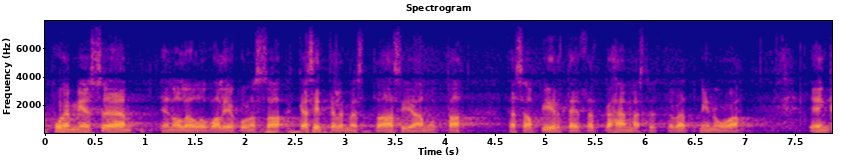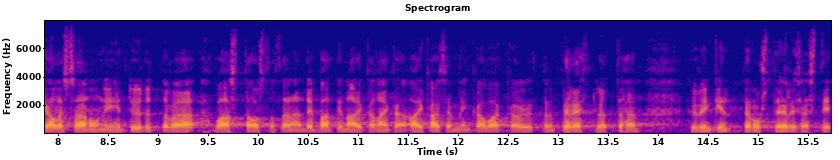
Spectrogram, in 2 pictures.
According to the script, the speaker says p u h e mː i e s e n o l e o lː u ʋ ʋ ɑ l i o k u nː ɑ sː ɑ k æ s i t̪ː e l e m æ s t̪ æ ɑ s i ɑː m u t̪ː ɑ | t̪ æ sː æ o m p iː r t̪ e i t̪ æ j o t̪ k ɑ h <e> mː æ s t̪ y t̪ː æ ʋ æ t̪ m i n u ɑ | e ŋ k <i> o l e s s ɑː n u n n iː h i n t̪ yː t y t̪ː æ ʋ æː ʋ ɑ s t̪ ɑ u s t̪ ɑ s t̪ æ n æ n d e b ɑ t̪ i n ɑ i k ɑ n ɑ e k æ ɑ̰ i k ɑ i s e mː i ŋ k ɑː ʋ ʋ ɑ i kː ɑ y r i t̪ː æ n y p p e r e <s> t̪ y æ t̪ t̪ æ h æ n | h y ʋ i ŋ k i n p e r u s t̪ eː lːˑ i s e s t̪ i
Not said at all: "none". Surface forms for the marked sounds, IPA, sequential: æ, æ, h

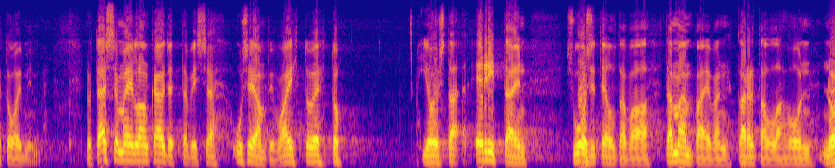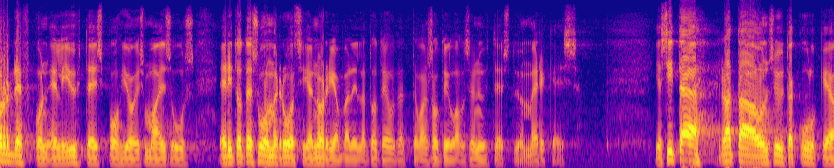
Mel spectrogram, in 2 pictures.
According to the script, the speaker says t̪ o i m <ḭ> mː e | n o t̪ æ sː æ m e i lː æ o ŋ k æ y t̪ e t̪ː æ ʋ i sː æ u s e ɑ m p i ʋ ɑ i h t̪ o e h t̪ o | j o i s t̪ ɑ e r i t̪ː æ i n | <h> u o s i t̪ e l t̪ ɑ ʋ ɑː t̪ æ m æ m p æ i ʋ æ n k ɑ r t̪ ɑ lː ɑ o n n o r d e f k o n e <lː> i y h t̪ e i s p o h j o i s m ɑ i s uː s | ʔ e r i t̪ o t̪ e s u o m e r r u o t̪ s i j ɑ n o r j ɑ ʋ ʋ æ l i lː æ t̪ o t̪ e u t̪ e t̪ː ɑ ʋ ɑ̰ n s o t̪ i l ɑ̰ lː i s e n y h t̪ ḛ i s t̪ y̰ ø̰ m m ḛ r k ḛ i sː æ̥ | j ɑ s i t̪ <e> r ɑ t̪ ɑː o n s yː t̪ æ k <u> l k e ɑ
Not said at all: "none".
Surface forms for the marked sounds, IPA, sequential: ḭ, s, l, æ, u

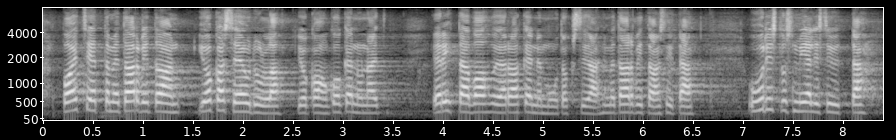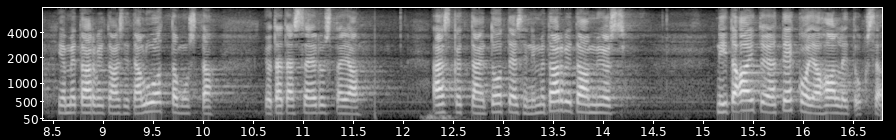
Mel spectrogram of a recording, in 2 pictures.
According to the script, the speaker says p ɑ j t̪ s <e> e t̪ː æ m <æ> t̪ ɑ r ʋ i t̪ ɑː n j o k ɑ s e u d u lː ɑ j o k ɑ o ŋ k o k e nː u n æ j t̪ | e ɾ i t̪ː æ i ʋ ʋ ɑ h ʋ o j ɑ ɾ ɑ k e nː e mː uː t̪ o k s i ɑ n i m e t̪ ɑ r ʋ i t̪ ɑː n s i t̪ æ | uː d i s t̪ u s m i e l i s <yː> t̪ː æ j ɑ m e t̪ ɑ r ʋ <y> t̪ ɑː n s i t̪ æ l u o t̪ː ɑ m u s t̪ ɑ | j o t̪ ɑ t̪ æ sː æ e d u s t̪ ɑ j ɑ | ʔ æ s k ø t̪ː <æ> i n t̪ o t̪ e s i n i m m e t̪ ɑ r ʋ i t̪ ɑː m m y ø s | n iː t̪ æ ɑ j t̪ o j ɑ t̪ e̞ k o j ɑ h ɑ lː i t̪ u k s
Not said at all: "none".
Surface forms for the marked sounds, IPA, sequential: i, e, yː, i, æ

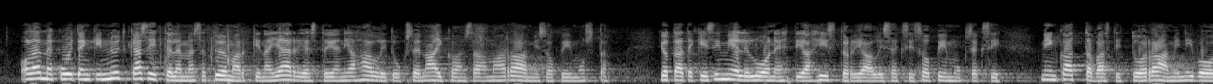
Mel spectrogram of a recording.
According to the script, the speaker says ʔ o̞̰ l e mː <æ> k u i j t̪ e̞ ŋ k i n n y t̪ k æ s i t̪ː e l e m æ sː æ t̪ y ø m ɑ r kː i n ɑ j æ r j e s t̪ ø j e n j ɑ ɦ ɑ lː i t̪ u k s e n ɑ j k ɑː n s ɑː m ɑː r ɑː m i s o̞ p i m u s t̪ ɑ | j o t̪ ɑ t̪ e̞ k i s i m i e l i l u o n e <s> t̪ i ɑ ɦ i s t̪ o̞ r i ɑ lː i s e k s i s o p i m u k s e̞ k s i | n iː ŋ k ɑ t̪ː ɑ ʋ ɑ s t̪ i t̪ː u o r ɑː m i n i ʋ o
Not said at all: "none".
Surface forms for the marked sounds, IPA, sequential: e, h

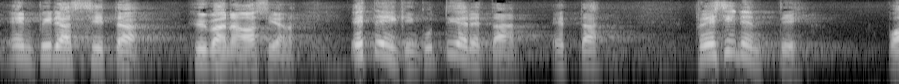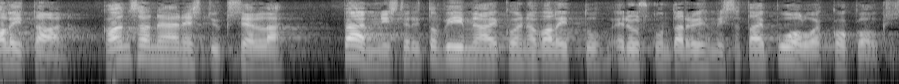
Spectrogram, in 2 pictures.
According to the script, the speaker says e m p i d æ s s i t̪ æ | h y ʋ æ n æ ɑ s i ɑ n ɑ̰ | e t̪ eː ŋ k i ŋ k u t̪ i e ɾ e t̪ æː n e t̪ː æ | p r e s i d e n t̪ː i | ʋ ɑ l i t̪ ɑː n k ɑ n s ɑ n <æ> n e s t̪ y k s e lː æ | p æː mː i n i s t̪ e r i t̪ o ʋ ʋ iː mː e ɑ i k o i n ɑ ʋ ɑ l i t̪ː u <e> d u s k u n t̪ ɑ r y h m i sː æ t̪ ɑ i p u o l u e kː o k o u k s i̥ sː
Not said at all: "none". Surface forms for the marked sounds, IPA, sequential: æː, e

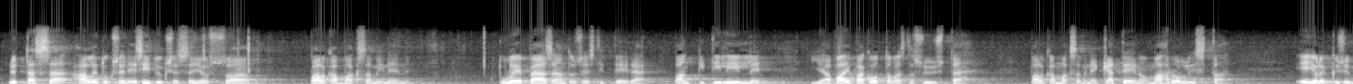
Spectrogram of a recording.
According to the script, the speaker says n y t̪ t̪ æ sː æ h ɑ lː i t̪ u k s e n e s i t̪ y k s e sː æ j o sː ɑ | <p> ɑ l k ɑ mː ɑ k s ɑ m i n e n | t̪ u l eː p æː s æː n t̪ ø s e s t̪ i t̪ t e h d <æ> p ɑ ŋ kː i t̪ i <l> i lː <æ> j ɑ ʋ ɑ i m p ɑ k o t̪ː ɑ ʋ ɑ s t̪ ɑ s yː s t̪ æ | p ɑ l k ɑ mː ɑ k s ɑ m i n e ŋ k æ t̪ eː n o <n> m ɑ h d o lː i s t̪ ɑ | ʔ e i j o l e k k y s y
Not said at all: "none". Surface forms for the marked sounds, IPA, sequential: p, æ, l, e, m

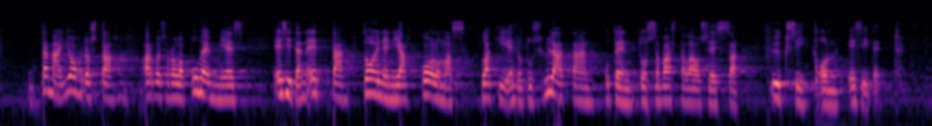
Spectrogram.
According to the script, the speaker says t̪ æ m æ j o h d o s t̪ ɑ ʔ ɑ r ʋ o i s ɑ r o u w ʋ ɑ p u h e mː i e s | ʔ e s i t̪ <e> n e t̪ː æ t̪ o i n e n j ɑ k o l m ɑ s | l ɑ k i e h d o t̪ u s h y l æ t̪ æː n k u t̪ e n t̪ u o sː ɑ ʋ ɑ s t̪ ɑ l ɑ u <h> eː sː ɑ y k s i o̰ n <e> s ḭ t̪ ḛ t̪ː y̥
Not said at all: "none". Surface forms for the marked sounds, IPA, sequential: æ, s, e

